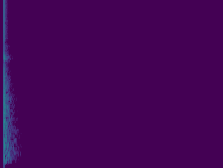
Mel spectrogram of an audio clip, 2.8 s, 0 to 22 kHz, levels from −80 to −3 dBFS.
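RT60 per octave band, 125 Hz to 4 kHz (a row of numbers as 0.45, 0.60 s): 0.75, 0.45, 0.45, 0.45, 0.30, 0.25 s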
